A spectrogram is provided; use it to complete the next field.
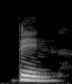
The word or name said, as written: bin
